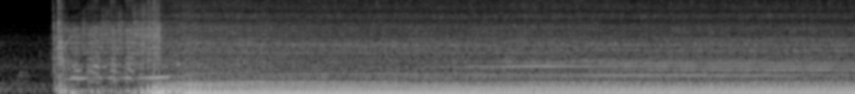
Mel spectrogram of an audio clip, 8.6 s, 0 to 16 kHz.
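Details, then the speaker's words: 25-year-old Mercedes-Benz W202, cold start (not started that day): brief crank, catches cleanly, settles into smooth, stable idle held slightly high while cold; healthy engine. "so there you have it the revs are a bit higher when you start the vehicle so we're at about 100 rpm but you know it's holding that so well so stable"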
